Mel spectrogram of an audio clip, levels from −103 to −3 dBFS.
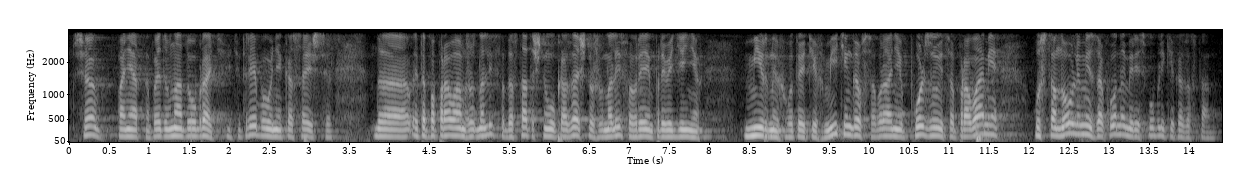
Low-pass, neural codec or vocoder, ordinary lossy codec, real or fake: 3.6 kHz; none; none; real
